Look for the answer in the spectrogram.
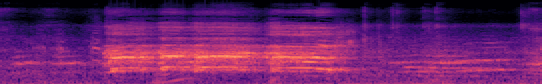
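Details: Hornbill uttering one long, hoarse, braying call of just over a second, rough and broad in tone, with a person's voice beckoning the bird in before it.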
